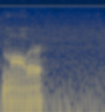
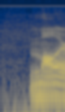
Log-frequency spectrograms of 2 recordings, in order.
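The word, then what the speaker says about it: Mahle: Tyler Mer, his name spelled like Molly, but I think it's Mer.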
